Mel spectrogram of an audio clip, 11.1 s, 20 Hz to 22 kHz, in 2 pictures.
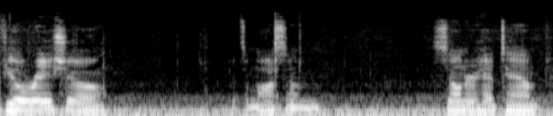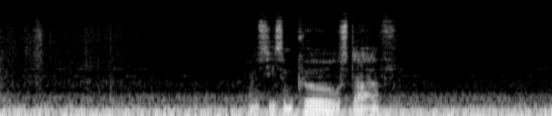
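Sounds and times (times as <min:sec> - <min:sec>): car engine rumbling from cabin: 0:00.0 - 0:11.0.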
